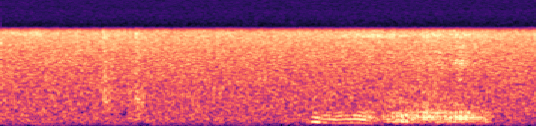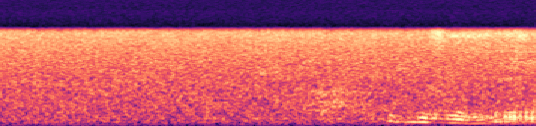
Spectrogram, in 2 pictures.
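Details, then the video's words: Sleeping bulldog with its all-night snore: two rough, rumbling drawn-in snores about four seconds apart, the second building toward the end, set against a low, constant hiss. "Some more bulldog snoring"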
